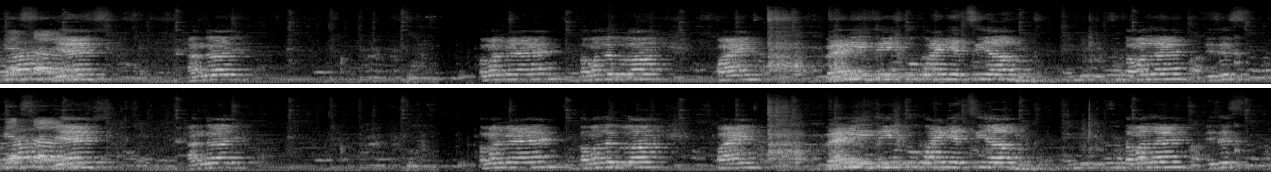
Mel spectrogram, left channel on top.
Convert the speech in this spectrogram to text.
Yes, sir. Yes. Angad समझ में आया है? समझ ले तुला? Fine. Very easy to find HCF. समझ ले? This is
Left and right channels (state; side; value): normal; both; correlation 0.34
